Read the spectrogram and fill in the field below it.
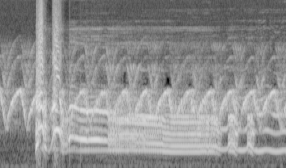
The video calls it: German shepherd howling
